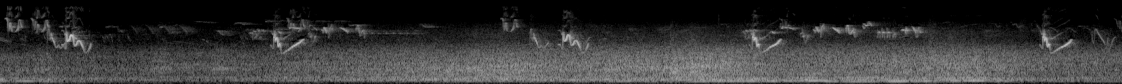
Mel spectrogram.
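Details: House sparrow calling with brief clusters of bright, high chirps that sweep sharply up and down, spaced two to three seconds apart against a constant background rumble.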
